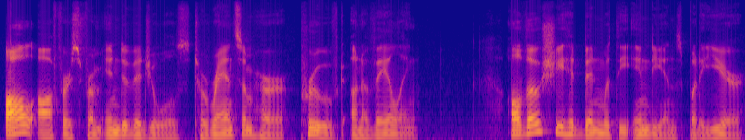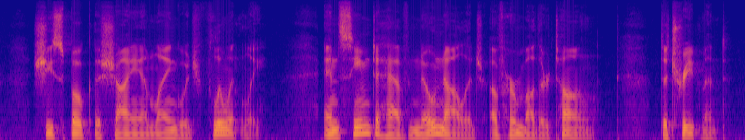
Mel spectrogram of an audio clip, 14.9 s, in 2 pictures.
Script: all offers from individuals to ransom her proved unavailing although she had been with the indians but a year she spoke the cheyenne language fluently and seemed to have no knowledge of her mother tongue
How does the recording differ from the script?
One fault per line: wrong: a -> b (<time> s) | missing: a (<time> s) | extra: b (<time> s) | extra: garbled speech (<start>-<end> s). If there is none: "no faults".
extra: the treatment (14.1 s)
